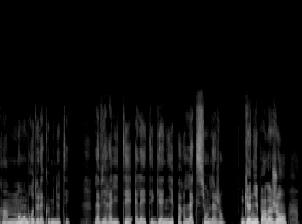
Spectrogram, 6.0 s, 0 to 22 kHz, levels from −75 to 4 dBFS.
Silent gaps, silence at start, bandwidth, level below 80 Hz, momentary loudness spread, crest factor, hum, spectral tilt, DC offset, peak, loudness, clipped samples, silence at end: 4.65-4.75 s; 0 s; 12.5 kHz; -58 dBFS; 13 LU; 20 dB; none; -6.5 dB/octave; under 0.1%; -4 dBFS; -25 LUFS; under 0.1%; 0.1 s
